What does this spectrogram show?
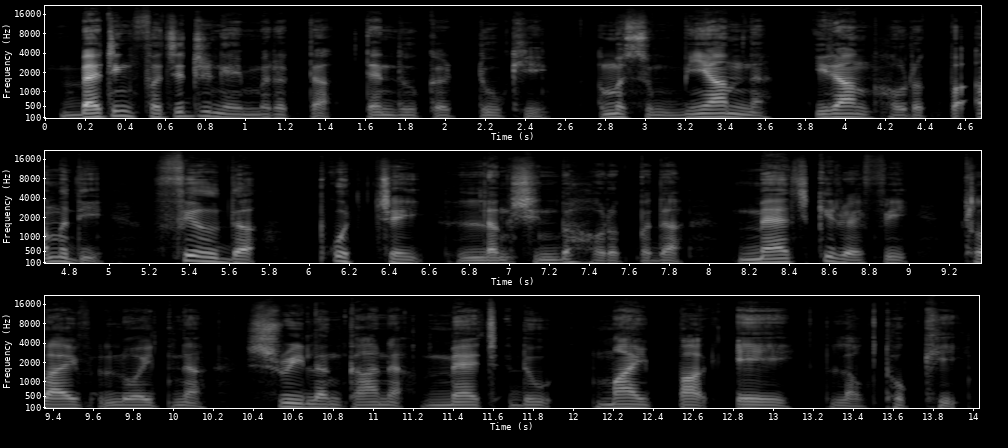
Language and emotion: Manipuri, neutral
